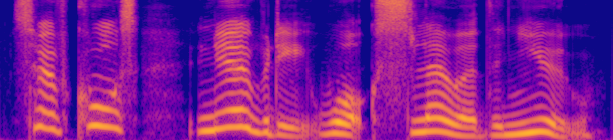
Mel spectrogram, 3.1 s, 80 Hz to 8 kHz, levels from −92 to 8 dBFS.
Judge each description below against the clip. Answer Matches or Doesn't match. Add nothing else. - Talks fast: Doesn't match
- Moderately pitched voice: Doesn't match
